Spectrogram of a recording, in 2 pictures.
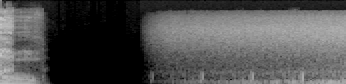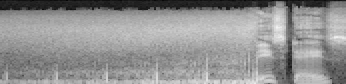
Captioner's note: rising hiss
